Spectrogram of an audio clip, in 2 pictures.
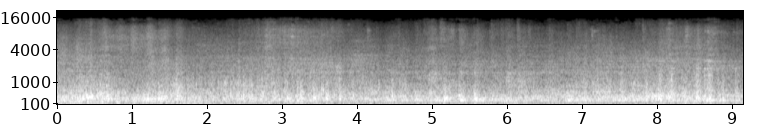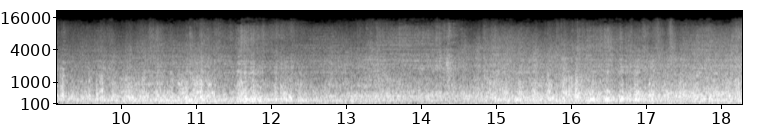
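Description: Double-stack container train's freight cars rolling past: a steady rumble of steel wheels on rail, with repeated clacking as the wheels cross rail joints.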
